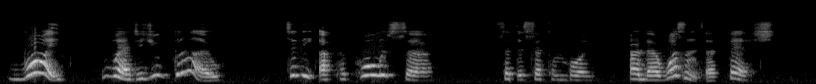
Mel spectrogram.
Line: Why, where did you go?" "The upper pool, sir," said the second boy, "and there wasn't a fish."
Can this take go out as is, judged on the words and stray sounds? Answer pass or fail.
fail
